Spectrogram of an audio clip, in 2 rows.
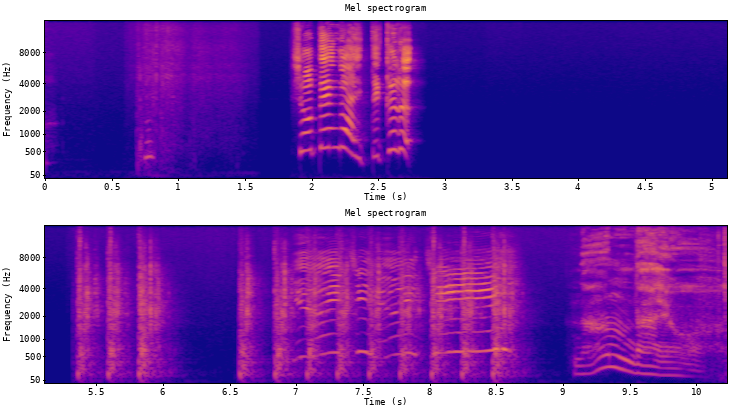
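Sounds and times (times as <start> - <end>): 
speech: 1.9 - 2.8, 9.1 - 10.0
knocking on a door: 5.3 - 8.9.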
